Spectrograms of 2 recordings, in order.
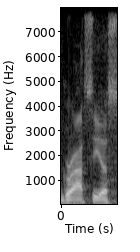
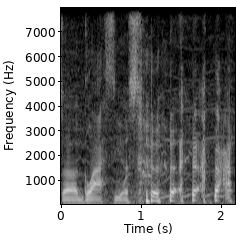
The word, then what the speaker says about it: gracias: I remember pronouncing gracias, glacius. I was just like, I don't know what I was doing, dude.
